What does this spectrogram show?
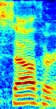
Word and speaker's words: Souther: was a beautiful introduction even if you didn't pronounce my name right it's Souther and I am from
